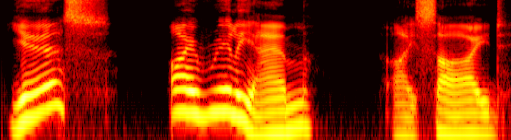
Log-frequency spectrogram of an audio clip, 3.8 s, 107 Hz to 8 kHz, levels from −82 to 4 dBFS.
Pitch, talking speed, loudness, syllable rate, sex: 180 Hz, 95 wpm, -16 LUFS, 2.9 syllables/s, male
